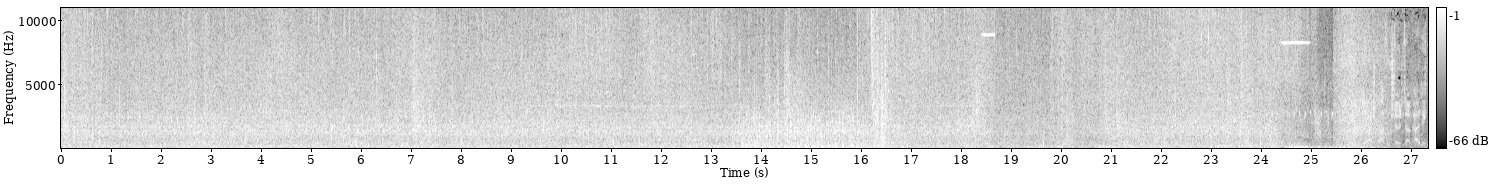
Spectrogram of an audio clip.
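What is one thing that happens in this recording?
A vehicle engine rumbles steadily.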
